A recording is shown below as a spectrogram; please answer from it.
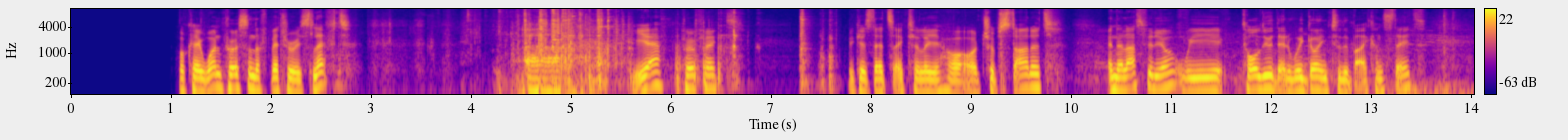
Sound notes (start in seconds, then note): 4.3 coffeepot falls over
